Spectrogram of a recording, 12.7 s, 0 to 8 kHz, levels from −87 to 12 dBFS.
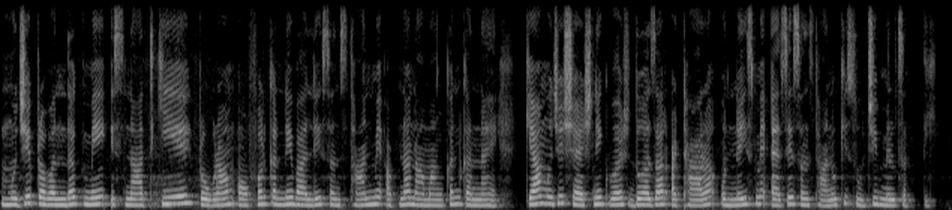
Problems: none marked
